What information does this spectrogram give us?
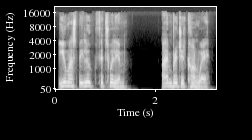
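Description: A man's voice: a little high, huge pitch swings, moderate pace, no echo, clean studio sound, voice pushed up. A man voicing a self-possessed young English woman in an audiobook, with a poised, sociable, gracious hostess manner. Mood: brisk, welcoming. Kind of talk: audiobook character dialogue.

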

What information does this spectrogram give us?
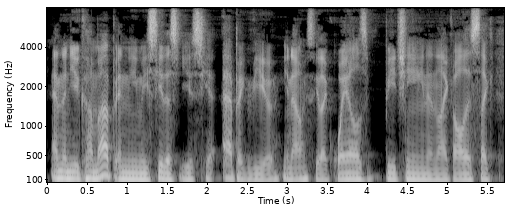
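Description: A man's voice: fairly low pitch, flat delivery, brisk, a little mellow, no echo, clean studio sound. A man from Hawaii hosting a podcast, telling stories with enthusiasm, swearing and using slangy words. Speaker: podcast host. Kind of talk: casual chat.

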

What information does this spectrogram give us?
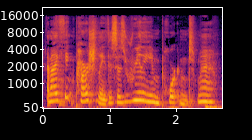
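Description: A woman hosting a podcast with a croaky voice, talking in a chatty, self-interrupting way and laughing at herself. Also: high-pitched, animated, brisk. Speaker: podcast host. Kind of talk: casual solo podcast talk.

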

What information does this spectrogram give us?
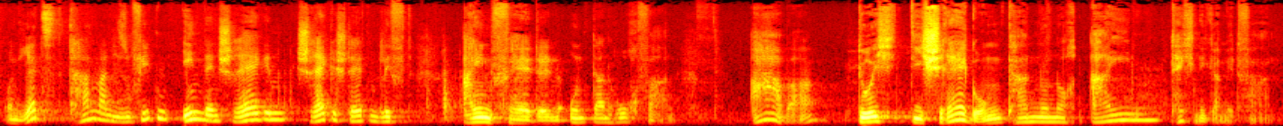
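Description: A man explains things step by step like a backstage guide, with lively swings in pitch. He is recorded in a long, reverberant hall with clear noise behind him. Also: slow. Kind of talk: explanatory anecdote on location. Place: large reverberant space inside a theatre.

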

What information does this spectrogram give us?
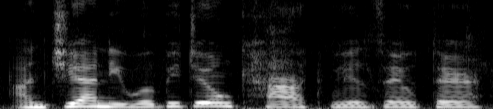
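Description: A woman's voice: fairly low pitch, moderate pace, clear, resonant tone, close to an everyday voice. An actress with an Irish accent playing a brash, big-hearted, uneducated working-class mother in a live radio play, talking bluntly and colloquially with mild swearing. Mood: enthusiastic, pushy.

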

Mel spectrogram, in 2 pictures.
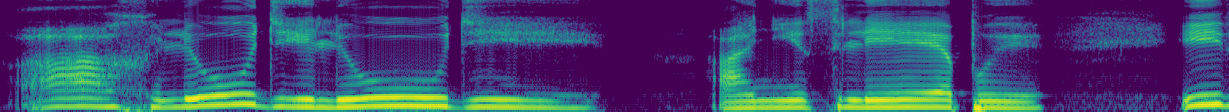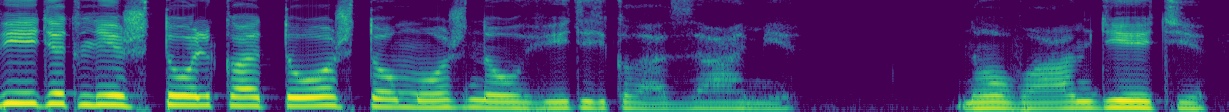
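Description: Casting: actress as kindly old fairy for an audio play, mellow, measured delivery, mysterious air. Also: female voice, lowish voice, no echo, clean studio sound. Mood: lamenting, mysterious. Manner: slow, deliberate, theatrical.

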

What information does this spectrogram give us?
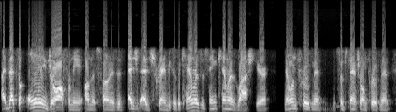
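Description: A slightly hoarse man hosting a casual tech podcast over a phone line, rambling with fillers and restarts. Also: deep voice, quick pace, darkish tone. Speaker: podcast host. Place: business center. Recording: phone-quality audio.

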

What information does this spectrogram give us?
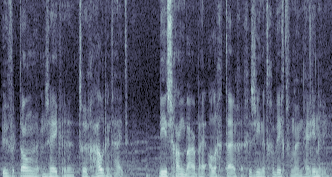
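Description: A low-voiced interviewer, echoing hall. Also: male voice, steady tone, normal speed, creaky. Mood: polite, insistent. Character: polite, insistent male documentary interviewer. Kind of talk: radio drama acting. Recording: long hall reverb, faint music.

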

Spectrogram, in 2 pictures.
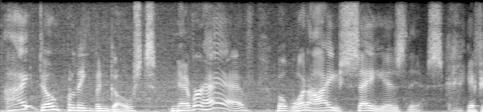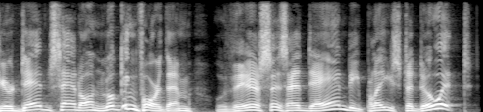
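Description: An actor playing a brash, joking skeptic of a disc jockey in an old radio drama. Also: male voice, on the high side, big pitch swings, unhurried, few pauses. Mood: flippant. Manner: flippant, joking, chatty. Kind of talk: 1940s radio acting, live broadcast patter. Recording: 1940s radio drama recording with music.

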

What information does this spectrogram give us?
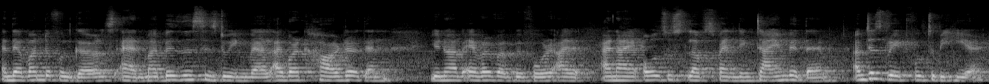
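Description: A woman's voice: fairly low pitch, little pitch movement, normal speed, darkish tone, a little hiss or hum. A woman in her forties from India with an Indian accent, a business owner answering interview questions in an earnest, reflective way with many "you know"s. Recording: roomy, with faint background ambience.

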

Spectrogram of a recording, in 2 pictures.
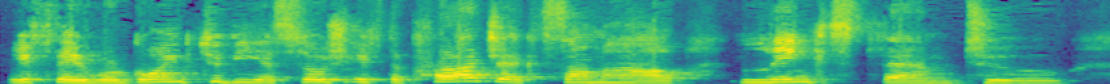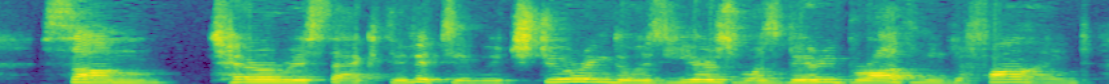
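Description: A woman from Iran speaking as a guest in a reflective interview, thoughtful and halting, often checking in with the listener. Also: fairly high pitch, fairly even intonation, warm tone, lo-fi sound. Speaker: podcast guest, playwright and theater director.

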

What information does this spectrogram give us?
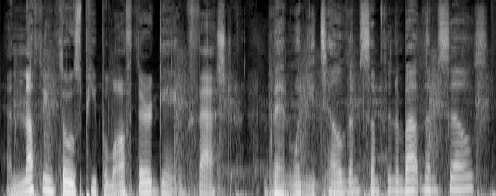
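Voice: medium pitch, moderate pace, music in the background. A podcast host narrating a scripted educational piece in a playful, conversational way.

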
